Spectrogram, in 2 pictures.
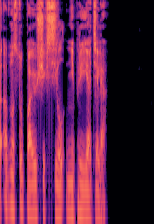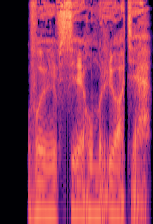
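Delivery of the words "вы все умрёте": slow, deep monster roar; roaring lizard. Acted. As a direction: drag out each word like a beast. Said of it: "проревел ящер".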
